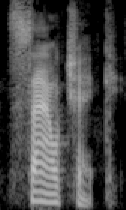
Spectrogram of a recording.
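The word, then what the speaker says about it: Souček: Souchek is how what is the correct pronunciation. – Well, it might be in Czechoslovakia, but we ain't in Czechoslovakia.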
